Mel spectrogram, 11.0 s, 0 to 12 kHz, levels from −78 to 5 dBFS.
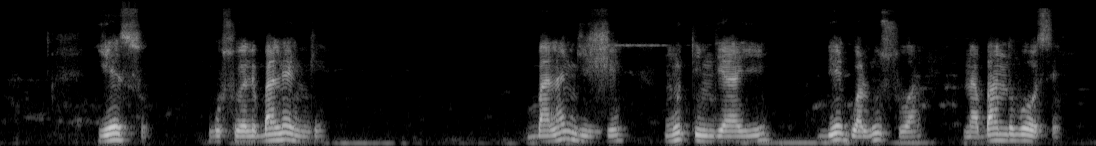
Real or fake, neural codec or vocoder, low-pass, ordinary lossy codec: real; none; 9.9 kHz; Opus, 16 kbps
